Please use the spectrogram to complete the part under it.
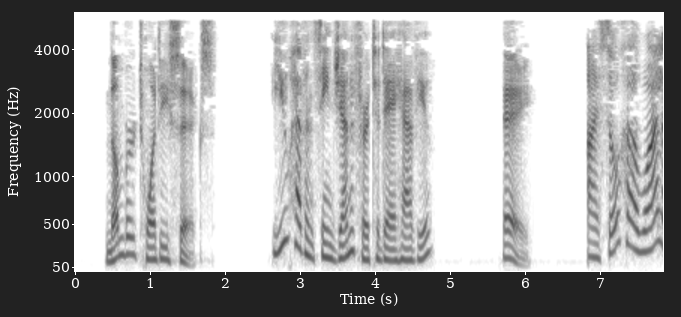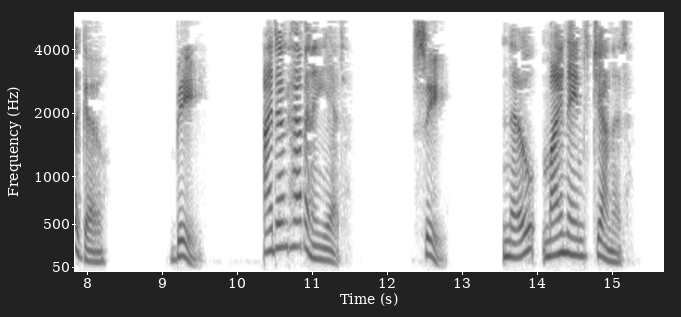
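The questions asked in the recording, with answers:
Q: You haven't seen Jennifer today, have you?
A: A: I saw her a while ago.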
